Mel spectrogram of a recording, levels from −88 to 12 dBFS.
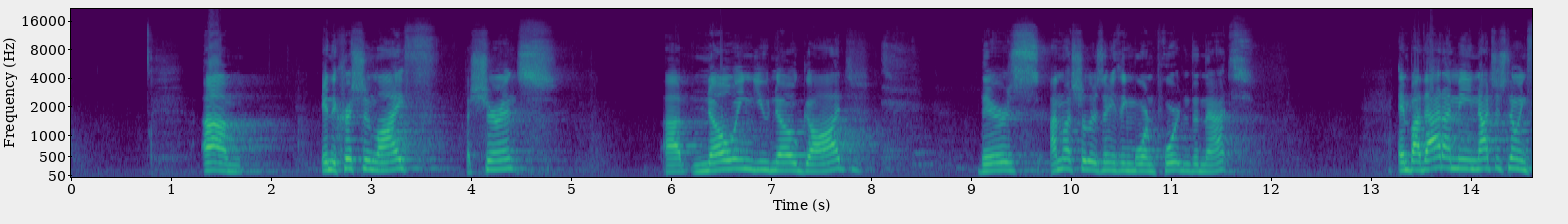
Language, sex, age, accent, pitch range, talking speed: English, male, 40-59, American, 165-210 Hz, 110 wpm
